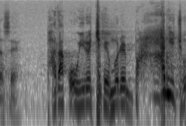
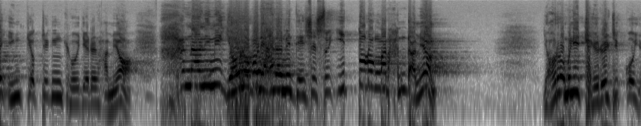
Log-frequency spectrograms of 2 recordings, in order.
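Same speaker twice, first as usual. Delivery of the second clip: loud, high impassioned preaching; preaching at full force; 6 semitones higher, 7 dB louder than usual. Acted. Preacher urging the church about God's protection, loud and fervent. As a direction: lift the congregation with fervour.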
